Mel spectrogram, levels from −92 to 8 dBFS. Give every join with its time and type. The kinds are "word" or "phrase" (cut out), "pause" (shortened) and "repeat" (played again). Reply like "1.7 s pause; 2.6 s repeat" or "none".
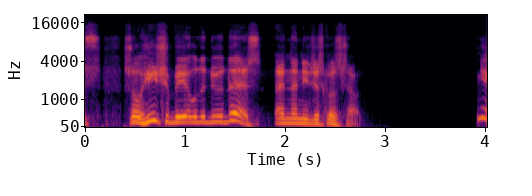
2.6 s word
